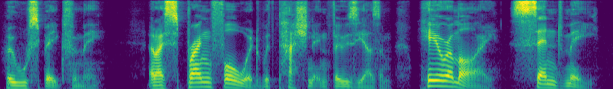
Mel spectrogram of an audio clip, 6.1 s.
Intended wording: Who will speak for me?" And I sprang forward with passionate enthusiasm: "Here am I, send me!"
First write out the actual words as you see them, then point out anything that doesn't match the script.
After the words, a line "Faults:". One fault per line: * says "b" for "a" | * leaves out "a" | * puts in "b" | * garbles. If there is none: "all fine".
Who will speak for me?" And I sprang forward with passionate enthusiasm: "Here am I, send me!"
Faults:
all fine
